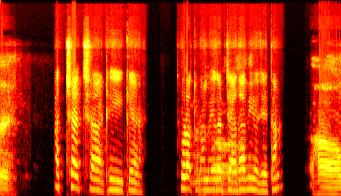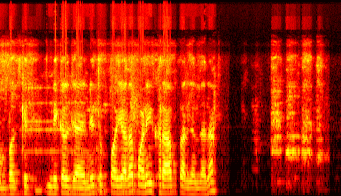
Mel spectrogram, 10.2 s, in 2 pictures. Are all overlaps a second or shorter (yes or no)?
yes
